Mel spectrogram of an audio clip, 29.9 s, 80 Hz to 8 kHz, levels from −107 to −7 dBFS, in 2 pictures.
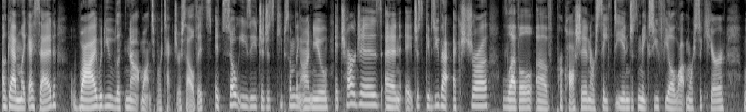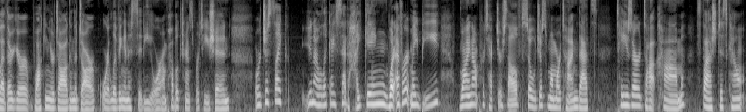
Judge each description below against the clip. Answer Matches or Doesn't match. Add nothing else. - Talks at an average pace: Matches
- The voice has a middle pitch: Matches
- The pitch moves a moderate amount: Matches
